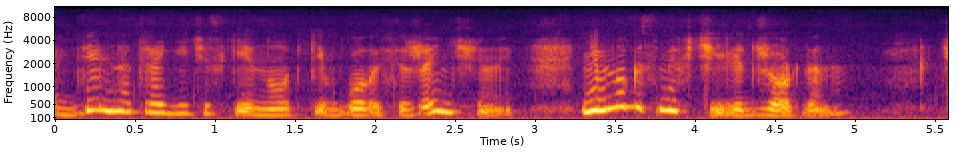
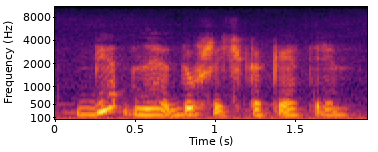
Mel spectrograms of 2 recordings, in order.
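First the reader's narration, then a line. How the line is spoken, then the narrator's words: Dry remark. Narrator (Russian): сухо заметил он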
